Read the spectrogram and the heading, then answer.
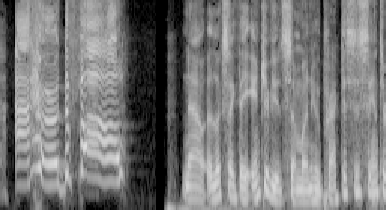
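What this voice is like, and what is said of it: Usual voice. Nothing is said of it.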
